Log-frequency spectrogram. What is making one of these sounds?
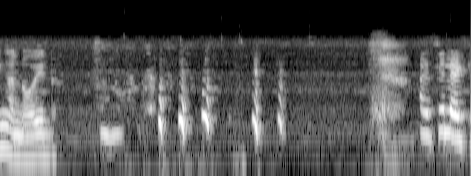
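A young woman laughs heartily.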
